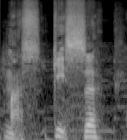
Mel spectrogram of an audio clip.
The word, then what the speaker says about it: Mascis: Mascis. Questa è la pronuncia giusta. Si chiama Mascis. Se lo cercate in internet. – M-H-Ascis. – No, Ascis, come piacerebbe a te, ma M-A-S-C-I-S.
